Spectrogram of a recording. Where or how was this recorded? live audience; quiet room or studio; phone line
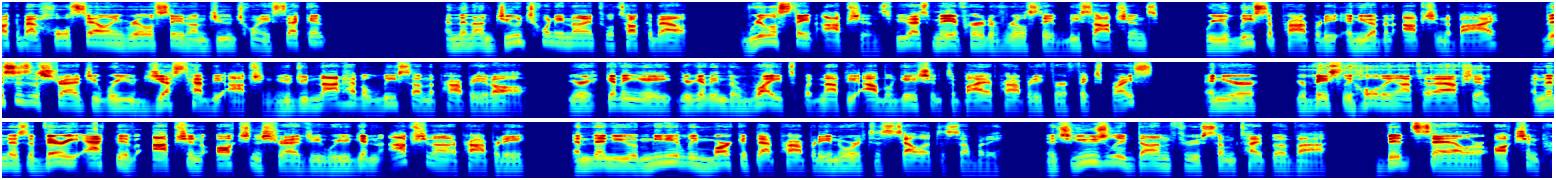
live audience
